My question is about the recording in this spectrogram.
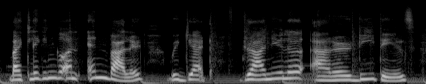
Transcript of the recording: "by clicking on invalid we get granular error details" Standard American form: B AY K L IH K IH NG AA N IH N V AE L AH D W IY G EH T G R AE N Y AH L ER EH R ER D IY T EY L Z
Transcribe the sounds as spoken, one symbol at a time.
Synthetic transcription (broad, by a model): B AY K L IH K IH NG AA N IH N B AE L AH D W IY G EH T G R AE N Y AH L ER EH R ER D IY T EY L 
